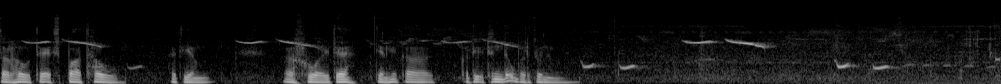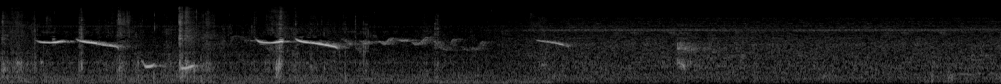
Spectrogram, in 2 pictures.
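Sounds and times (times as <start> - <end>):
birds whistling: 0.0 - 1.5, 2.3 - 3.2, 4.2 - 15.8.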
